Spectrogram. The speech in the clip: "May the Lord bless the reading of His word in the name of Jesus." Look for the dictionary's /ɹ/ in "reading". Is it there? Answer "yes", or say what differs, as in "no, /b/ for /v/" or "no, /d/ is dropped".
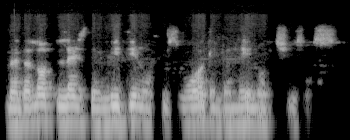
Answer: no, /l/ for /ɹ/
